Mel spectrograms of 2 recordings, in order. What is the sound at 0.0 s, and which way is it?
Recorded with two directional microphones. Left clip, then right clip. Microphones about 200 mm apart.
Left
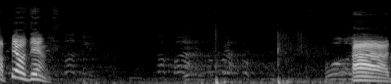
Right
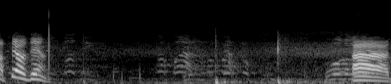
Speech, 10° left (ahead or behind).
